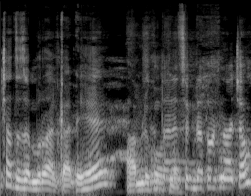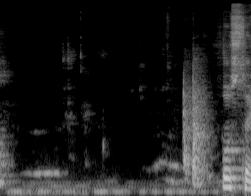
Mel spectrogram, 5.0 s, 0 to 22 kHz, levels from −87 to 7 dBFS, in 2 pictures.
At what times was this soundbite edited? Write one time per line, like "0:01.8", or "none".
0:01.7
